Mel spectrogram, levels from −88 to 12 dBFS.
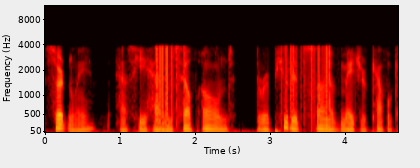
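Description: Telephone speech, carried over a G.711 mu-law line at 64 kbps, so nothing above 4 kHz comes through. Two bursts of bit errors on a digital phone line break in, from 1.46 to 1.87 s and from 3.12 to 3.79 s. Each burst is a spray of sharp ticks and crackle over the speech. Flipped bits corrupt single samples. The sound points to an error rate of a fraction of a percent, with the later burst slightly denser.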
